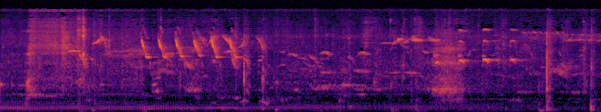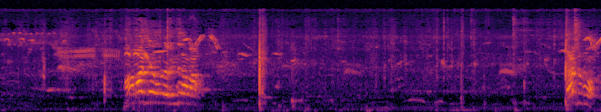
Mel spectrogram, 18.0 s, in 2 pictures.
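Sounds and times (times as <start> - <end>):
faint birdsong chirps: 0.0 - 18.0.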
